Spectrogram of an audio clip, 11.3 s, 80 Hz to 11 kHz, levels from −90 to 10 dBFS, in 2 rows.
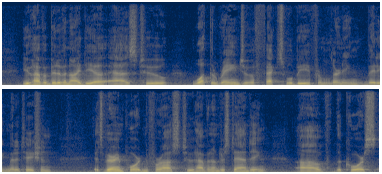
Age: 50-69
